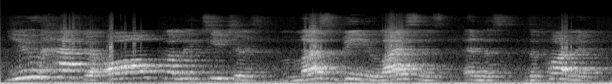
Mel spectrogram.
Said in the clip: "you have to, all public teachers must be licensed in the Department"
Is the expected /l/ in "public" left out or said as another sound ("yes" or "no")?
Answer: no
